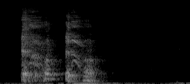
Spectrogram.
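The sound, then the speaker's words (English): Two harsh coughs in quick succession as a person clears something caught in the throat, loud and alone, followed by a brief, faint quiet. “I've got something in my throat. Hold up.”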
